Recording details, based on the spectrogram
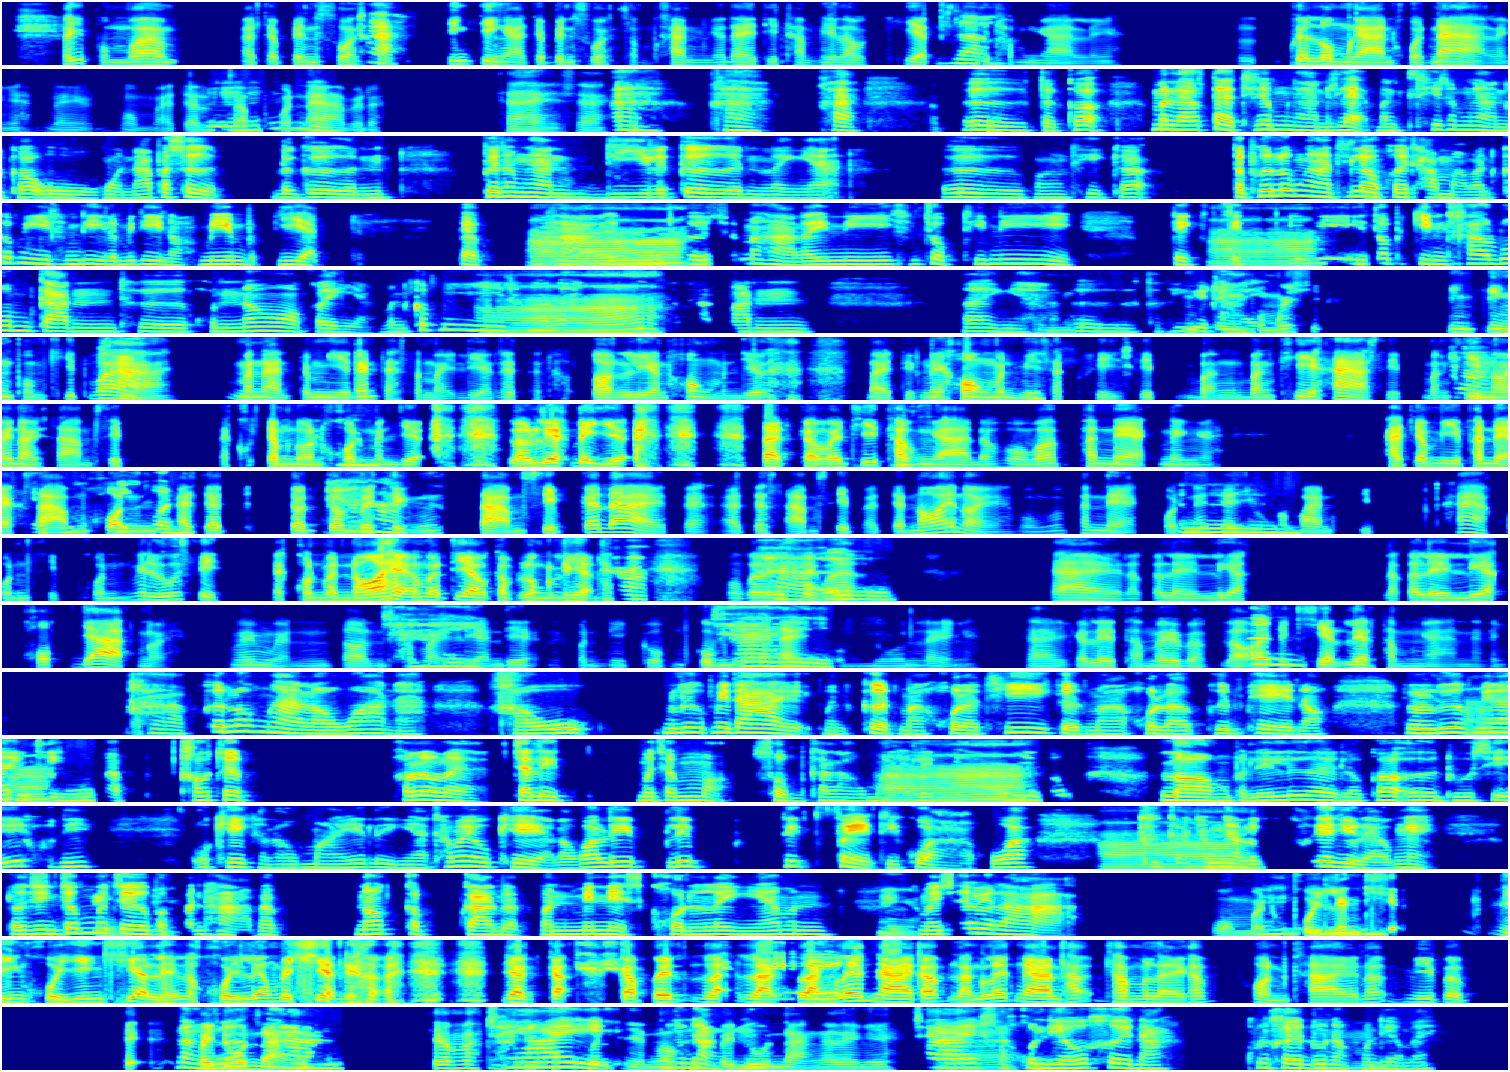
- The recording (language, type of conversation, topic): Thai, unstructured, เวลาทำงานแล้วรู้สึกเครียด คุณมีวิธีผ่อนคลายอย่างไร?
- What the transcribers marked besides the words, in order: tapping; chuckle; chuckle; in English: "เฟด"; in English: "manage"; laughing while speaking: "เลย เราคุยเรื่องไม่เครียดดีกว่า อย่างกับ กลับไปล่ะ หลัง"; chuckle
